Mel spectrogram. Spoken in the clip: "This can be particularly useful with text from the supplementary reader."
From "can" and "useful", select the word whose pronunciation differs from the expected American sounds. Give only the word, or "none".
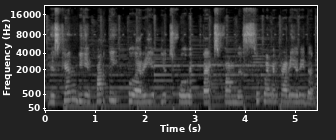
none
